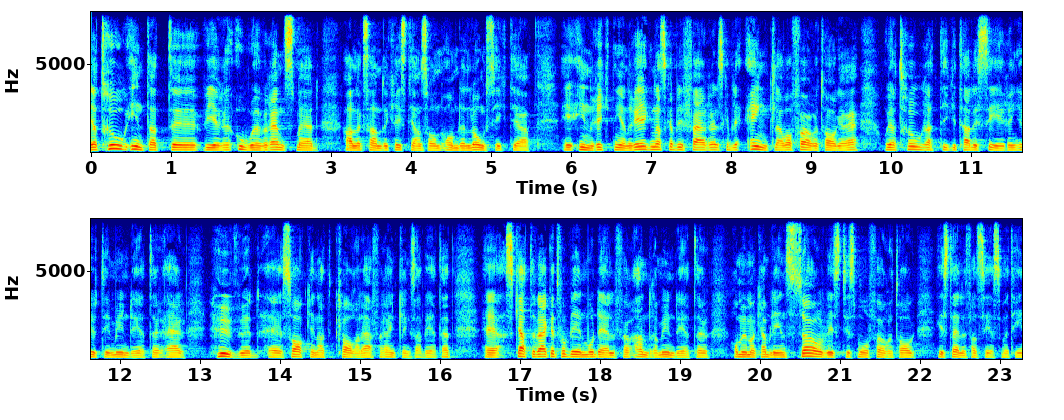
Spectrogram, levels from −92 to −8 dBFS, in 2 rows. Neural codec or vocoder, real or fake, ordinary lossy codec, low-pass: none; real; none; none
